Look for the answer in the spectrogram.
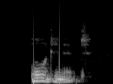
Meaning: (noun) The second of the two terms by which a point is referred to, in a system of fixed rectilinear coordinate (Cartesian coordinate) axes
- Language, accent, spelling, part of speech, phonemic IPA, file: English, Southern England, ordinate, noun / adjective, /ˈɔː(ɹ)dɪnət/, LL-Q1860 (eng)-ordinate.wav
